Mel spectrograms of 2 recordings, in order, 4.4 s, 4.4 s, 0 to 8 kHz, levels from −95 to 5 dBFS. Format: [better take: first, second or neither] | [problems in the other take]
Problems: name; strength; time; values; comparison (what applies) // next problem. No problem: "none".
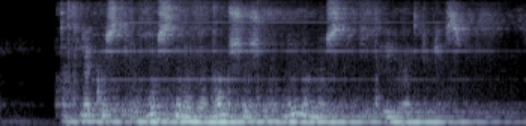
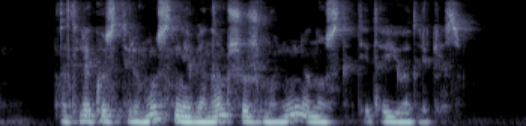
second | noise reduction (neural separator model SepFormer DNS4)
